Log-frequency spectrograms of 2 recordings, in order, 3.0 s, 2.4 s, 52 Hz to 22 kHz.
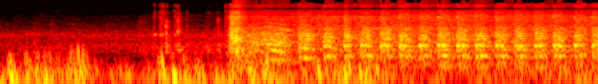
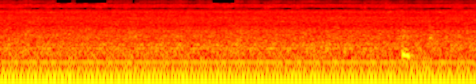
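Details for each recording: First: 2014 Ford F-150 crank no start from a fuel issue: steady starter cranking about five seconds with even compression pulses, never catches; fires on brake cleaner; burnt fuses. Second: 2014 Ford F-150 after crank-no-start fuel issue, melted fuel pump relay fuse found, fuse relocated to a new 20 A fuse: engine catches and settles into a steady, even idle with a low hum, starts and runs fine.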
